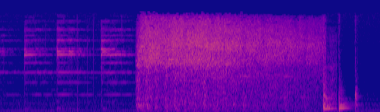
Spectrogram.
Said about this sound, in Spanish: Mientras escuchábamos la campana del tren... No, qué efecto que metieron al principio del tema. Impresionante, era la época que empezaron a aparecer los efectos.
